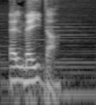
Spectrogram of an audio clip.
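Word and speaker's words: الميتة: mot en surbrillance jaune se prononce elmeita ce qui se traduit par la morte voyons le dico définition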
